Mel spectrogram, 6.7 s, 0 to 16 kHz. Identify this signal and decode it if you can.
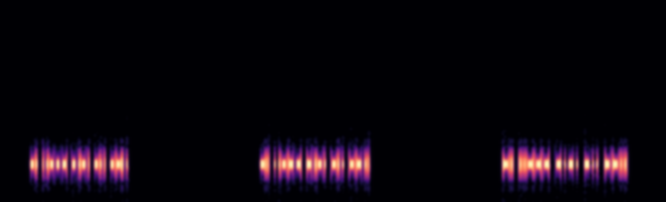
Morse code, heard as a keyed tone, about 64 wpm, 700 Hz. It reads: N2CDZ N2CDZ N2CDZ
